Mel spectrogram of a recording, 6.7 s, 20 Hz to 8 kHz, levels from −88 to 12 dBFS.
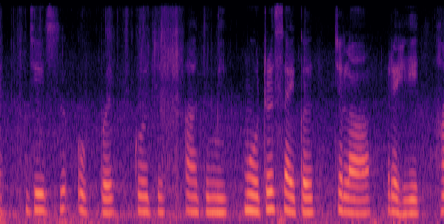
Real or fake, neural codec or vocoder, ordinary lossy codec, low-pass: real; none; none; 7.2 kHz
